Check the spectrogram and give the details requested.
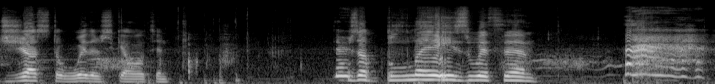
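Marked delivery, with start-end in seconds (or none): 3.3-5.4 slow frightened gasp of dread; spooked, dragging the words out; scared horror game streamer. Real, not acted. Blaze spotted, frightened. 6.3-7.1 short high yelp of fright; jump-scare shriek; startled scream. Real, not acted.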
